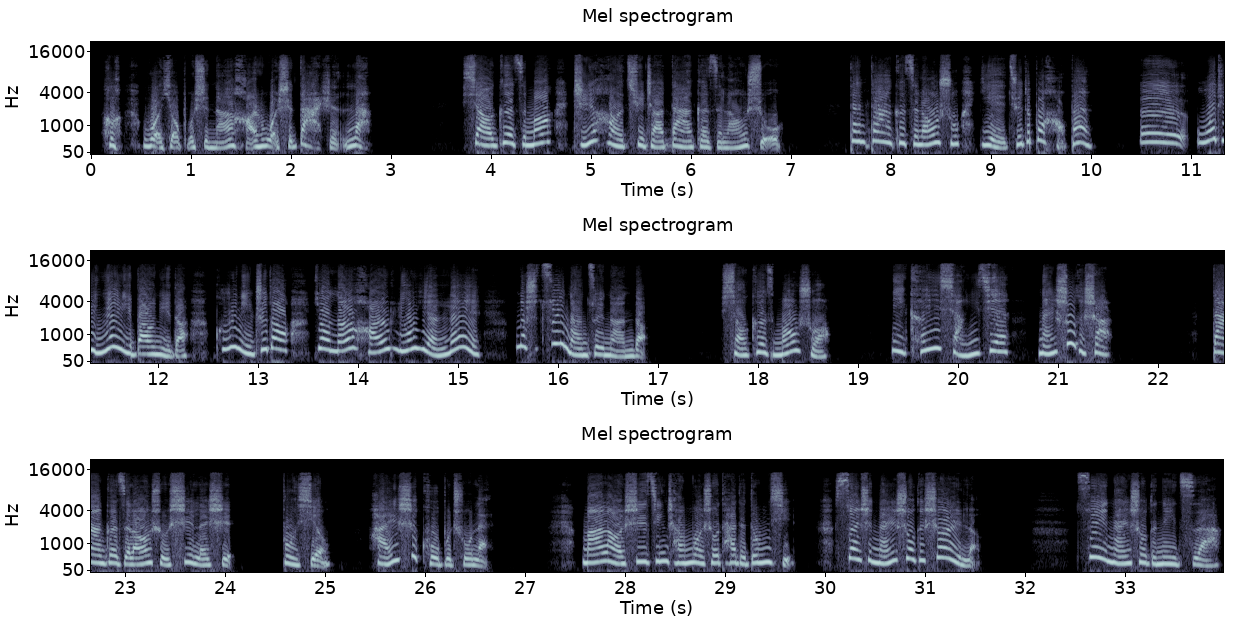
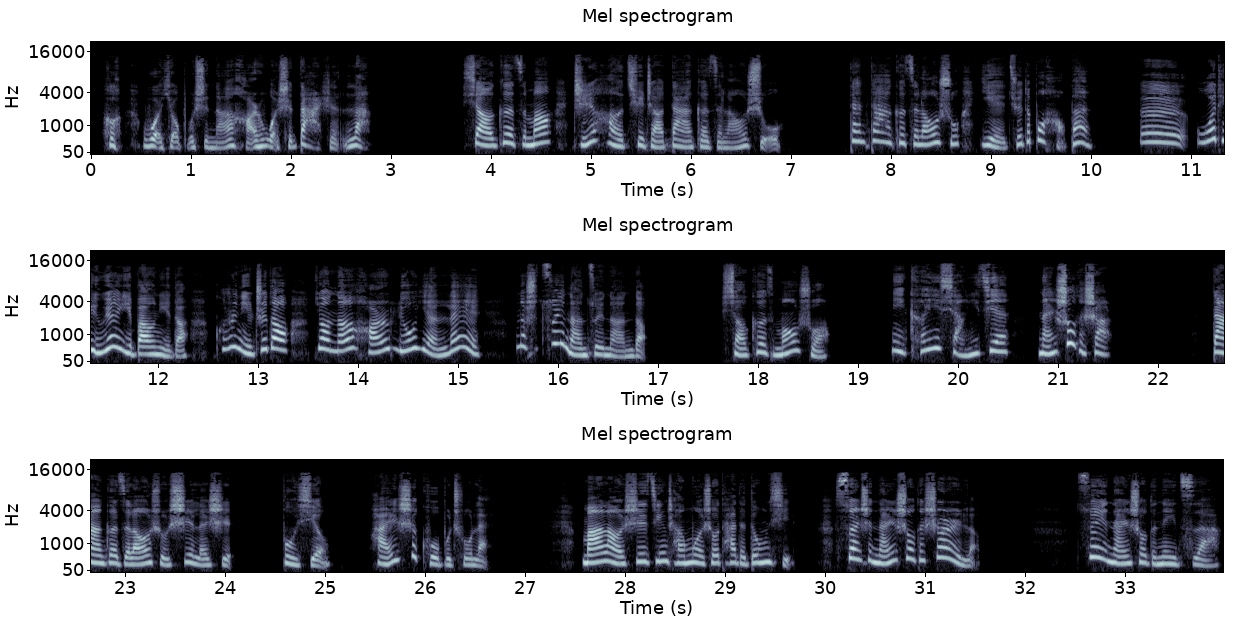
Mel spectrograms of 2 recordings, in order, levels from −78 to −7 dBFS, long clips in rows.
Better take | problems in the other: second | distortion; heavy; 7 dB below the speech

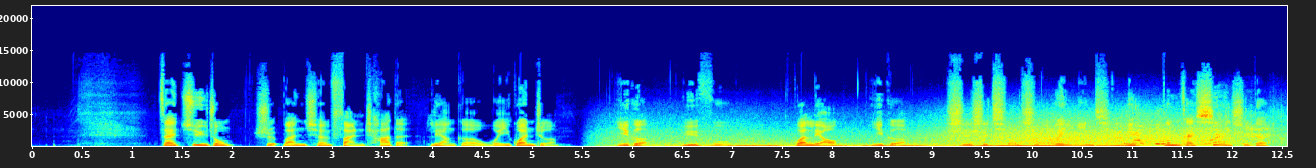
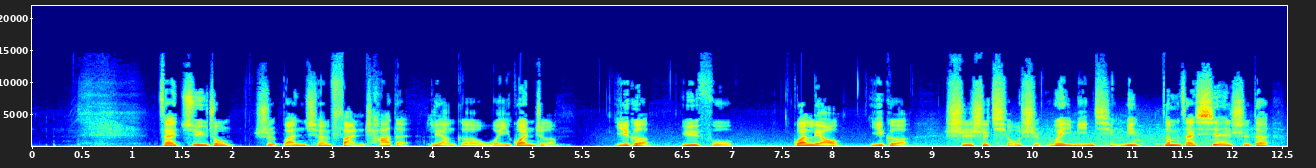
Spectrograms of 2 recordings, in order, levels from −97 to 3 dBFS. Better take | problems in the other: second | train or aircraft noise; loud; from 5.5 s on; 1 dB below the speech; faint in the second

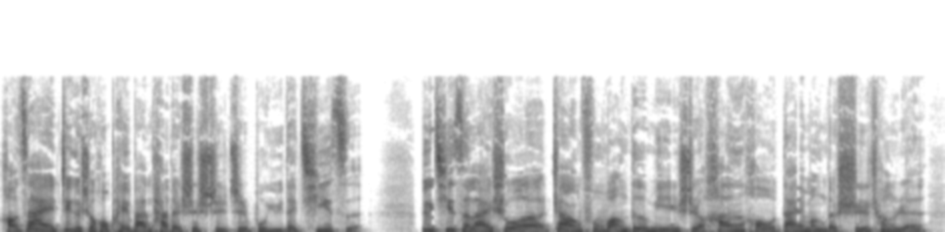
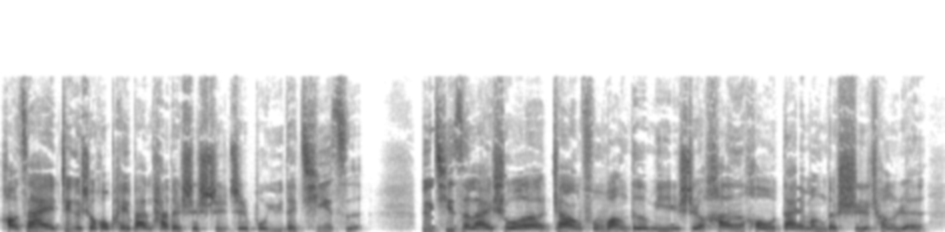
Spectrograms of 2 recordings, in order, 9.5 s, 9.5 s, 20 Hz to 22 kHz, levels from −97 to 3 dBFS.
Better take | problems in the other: first | thin; very; fading below 400 Hz

